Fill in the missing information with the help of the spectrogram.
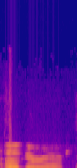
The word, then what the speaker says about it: Cuyahoga: How do you pronounce that river that was on fire in the Cuyahoga? 70s? The Cuyahoga? Cuyahoga River. Is that it? Yeah, yeah.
